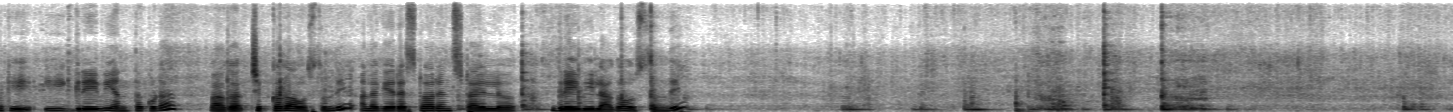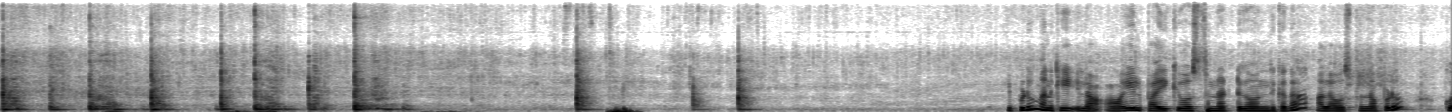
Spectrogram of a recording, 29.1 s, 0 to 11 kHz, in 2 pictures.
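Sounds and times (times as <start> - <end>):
faint sizzle: 0.0 - 29.0
spoon scraping a pan: 1.8 - 3.5, 4.3 - 7.3, 8.2 - 13.3, 13.9 - 18.8, 20.2 - 20.6.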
